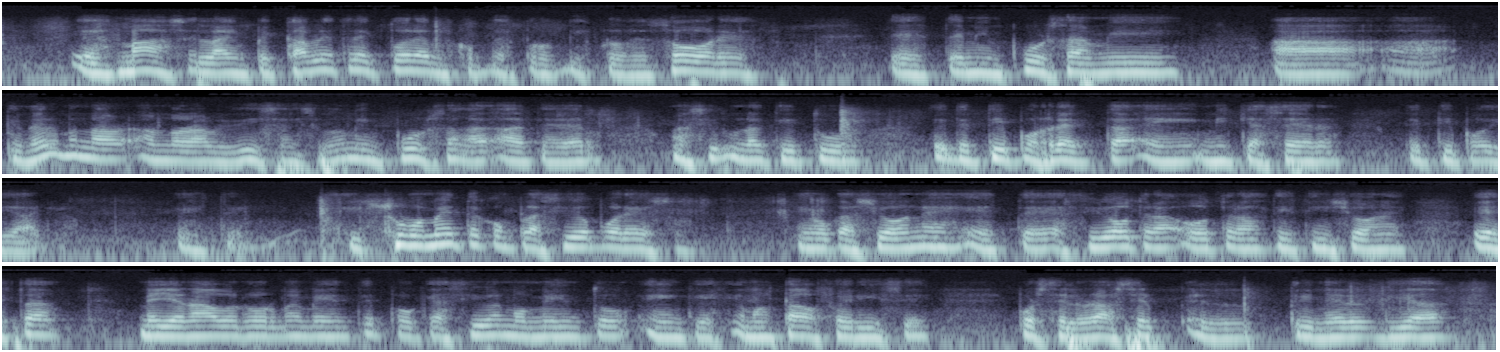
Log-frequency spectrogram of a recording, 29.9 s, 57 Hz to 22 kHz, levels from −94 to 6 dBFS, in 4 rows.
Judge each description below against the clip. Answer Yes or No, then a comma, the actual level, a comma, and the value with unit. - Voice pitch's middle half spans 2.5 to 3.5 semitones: Yes, average, 2.8 semitones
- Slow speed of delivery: No, average, 145 wpm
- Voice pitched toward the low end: No, medium, 145 Hz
